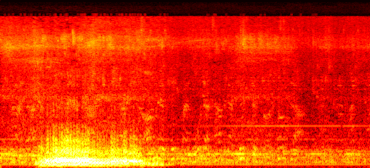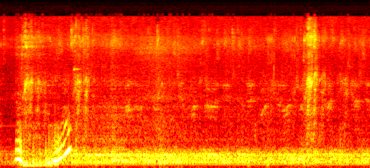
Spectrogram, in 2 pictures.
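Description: A sleeping Podenco lets out a low, drawn-out groan, then a quick sweeping whine.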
